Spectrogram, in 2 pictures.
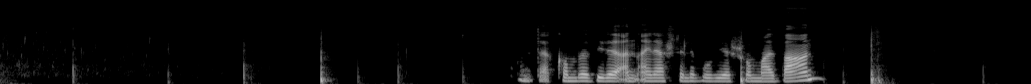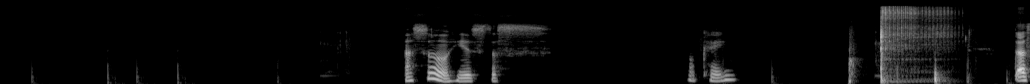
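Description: Footsteps tap softly on stone.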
